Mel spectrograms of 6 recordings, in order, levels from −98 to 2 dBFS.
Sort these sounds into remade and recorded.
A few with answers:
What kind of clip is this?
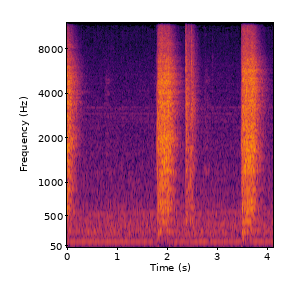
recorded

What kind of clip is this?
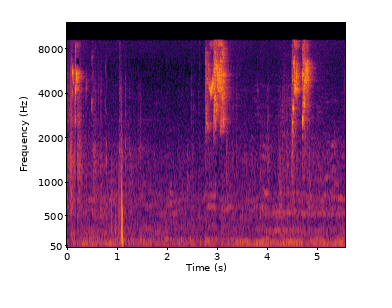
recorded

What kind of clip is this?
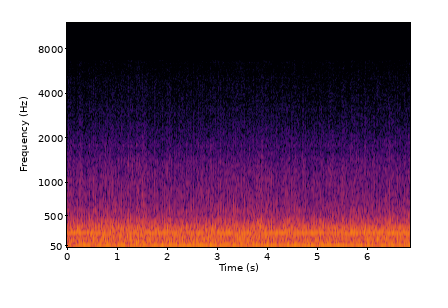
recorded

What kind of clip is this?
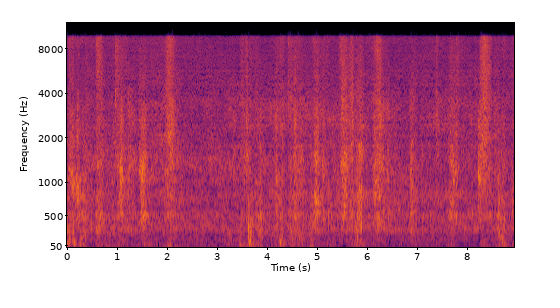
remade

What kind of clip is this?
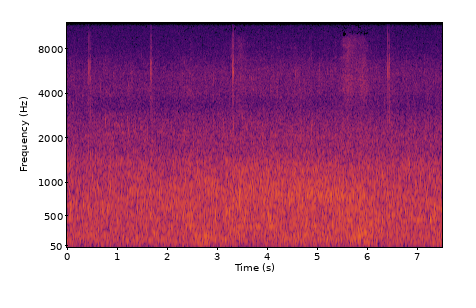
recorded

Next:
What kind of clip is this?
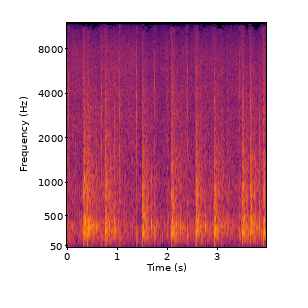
recorded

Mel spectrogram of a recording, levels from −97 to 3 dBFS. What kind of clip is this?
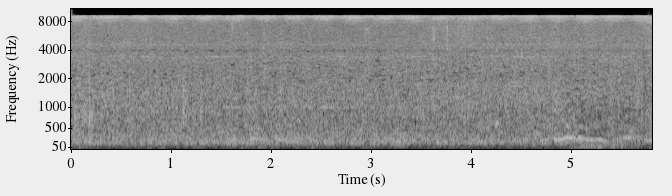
recorded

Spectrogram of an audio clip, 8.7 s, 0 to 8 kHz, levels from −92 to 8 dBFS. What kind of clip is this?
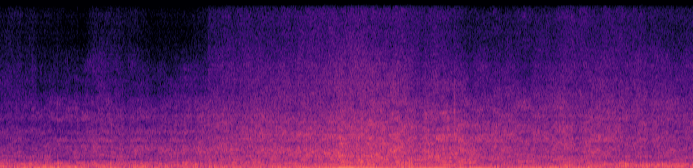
remade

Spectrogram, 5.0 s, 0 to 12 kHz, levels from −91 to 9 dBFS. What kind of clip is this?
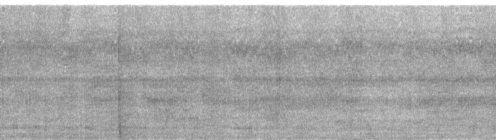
remade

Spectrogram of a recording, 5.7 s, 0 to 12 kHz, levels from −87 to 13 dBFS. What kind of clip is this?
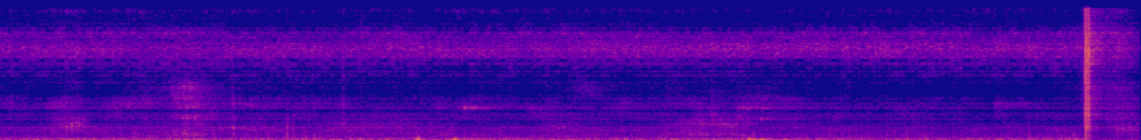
remade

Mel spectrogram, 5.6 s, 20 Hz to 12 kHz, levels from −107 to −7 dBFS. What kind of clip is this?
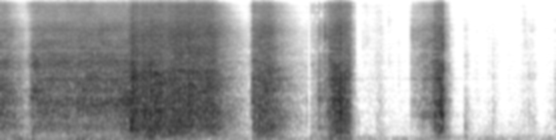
remade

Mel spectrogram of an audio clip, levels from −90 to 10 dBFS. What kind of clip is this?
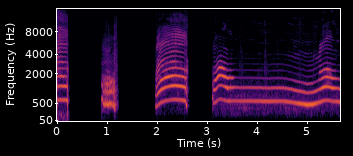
recorded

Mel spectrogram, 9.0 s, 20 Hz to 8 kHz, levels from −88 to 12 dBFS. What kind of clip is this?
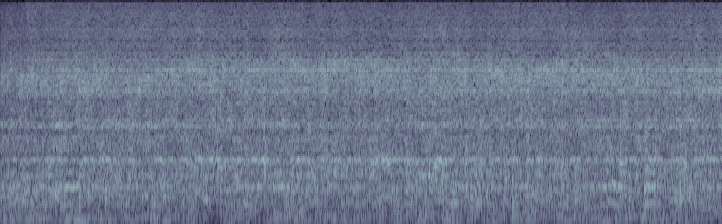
remade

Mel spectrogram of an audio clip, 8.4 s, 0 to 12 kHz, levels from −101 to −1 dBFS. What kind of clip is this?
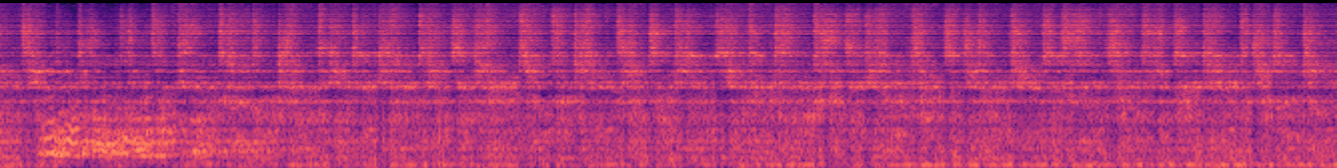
remade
